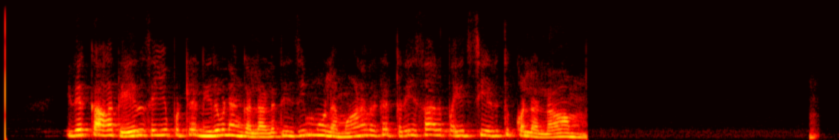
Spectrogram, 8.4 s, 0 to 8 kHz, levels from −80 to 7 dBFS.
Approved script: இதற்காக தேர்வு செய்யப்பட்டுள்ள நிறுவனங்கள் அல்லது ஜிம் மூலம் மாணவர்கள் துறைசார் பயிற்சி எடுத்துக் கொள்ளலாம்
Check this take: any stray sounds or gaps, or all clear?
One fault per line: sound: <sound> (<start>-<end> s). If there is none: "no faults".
no faults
